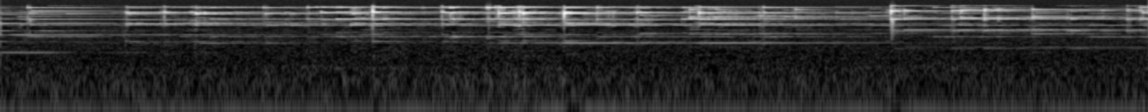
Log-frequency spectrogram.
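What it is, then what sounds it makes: Metal nail chime. A large curtain of many thin, hollow-sounding metal nails hangs in a dark room, and fingertips and open hands brush and rock it so the nails collide and ring. The result is a quiet, bright, high tinkling with quick, short-ringing clinks that swell and fade in irregular bursts, with no low end at all.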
